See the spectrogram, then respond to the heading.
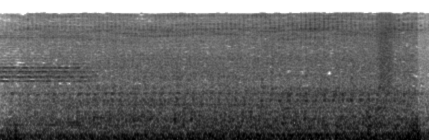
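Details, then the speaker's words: Hero Impulse single-cylinder motorcycle after a full service with a new timing chain, tappets tightened and carburettor tuned, heard at idle. Smooth, even idle with a steady exhaust beat and no tapping or chain rattle, though slight air noise comes from near the carburettor. Normal idle. "बिल्कुल brand new engine जैसा होता है ना, same वैसी आवाज आ रही है एकदम, टैमिंग चेन डलने के बाद टैप टैप टाइट करें, और बाकी एग्जॉस्ट नोट सुनो बिल्कुल आइडल कंडीशन पे भाई,"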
